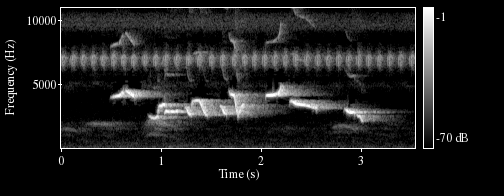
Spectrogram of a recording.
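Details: Oriental magpie-robin at 4 am on a tropical Sri Lankan island, a warbling whistled phrase with fast trills followed by falling clear notes, high pulsing insect sound behind.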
